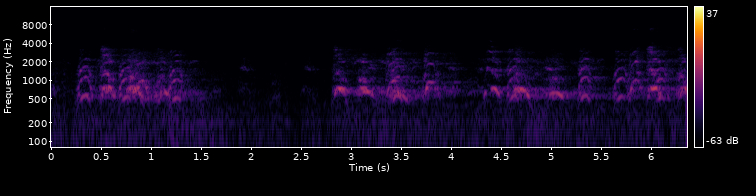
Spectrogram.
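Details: Dog in Aliseda (Los Galaperos) barking at 3 AM while its owners sleep, every night; a dense cluster of yapping barks, about a second and a half of near silence, then sustained rapid barking.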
